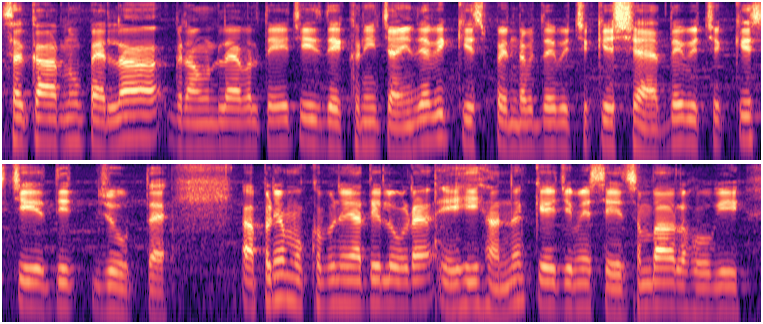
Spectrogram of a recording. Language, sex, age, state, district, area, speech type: Punjabi, male, 18-30, Punjab, Mansa, urban, spontaneous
